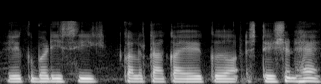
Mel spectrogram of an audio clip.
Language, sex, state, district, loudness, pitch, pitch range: Hindi, male, Himachal Pradesh, Shimla, -14 LUFS, 135 Hz, 130-135 Hz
